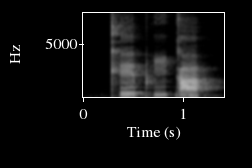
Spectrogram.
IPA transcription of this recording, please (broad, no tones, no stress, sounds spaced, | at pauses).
kʰ e pʰ i ɡ a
